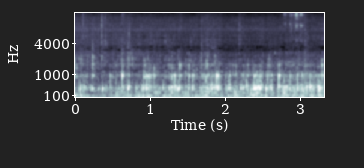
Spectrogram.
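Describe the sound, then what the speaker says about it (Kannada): Water boiling in a pot on the stove, ready for steaming idli, with a steady close bubbling and rattling that continues throughout and no voices. "ನೀರು ಕಾಯ್ಲಿಕ್ಕಿದ್ದೆ. ಈಗ ಇದು ಕುದೀತಾ ಇದೆ"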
